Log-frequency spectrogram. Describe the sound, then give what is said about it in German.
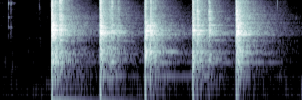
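Five loud metallic clangs struck at a steady, even pace, each a bright, harsh crash that rings and fades before the next hit, like a resounding cymbal being beaten. No one speaks. “Äh, das andere ist das tönende Erz ja, ein tönendes Erz oder eine schallende Zimbel.”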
